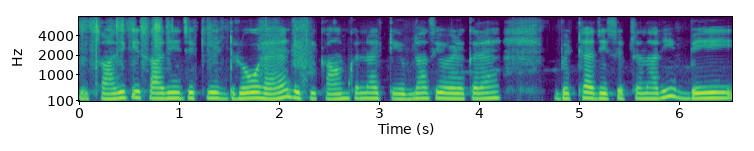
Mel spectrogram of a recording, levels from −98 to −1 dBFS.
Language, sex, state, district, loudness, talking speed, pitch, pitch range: Rajasthani, female, Rajasthan, Nagaur, -19 LUFS, 80 wpm, 185 Hz, 180-195 Hz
